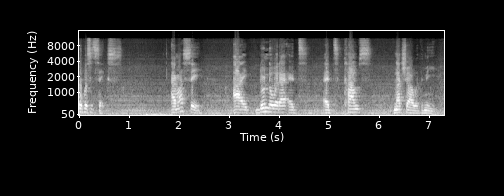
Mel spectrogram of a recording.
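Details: Real adult man who stammers, president of a national stammerers' association; stammering reportedly once held him back but no longer does; stuttering.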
